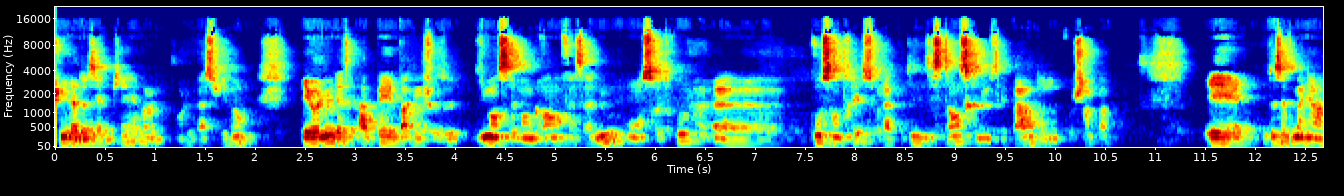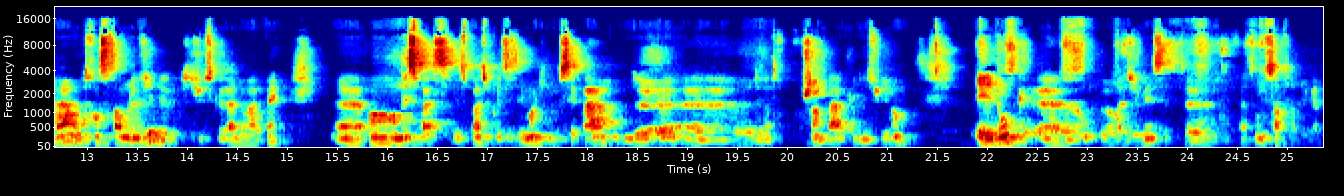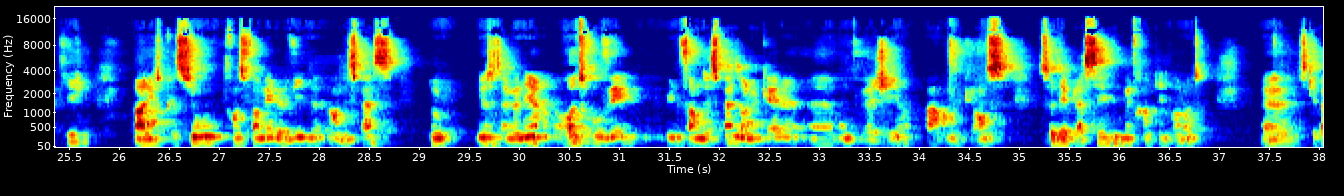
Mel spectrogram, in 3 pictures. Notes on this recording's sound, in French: Interview réalisée lors du Festival Mode d’Emploi de la Villa Gillet à Lyon le 14 novembre 2023.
